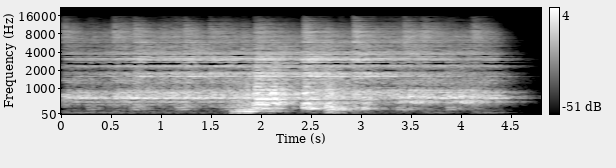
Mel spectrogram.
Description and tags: Stereo Drums Effect Room
Some of my drum recordings stereo mixed. test
cymbals, roomy, stereo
